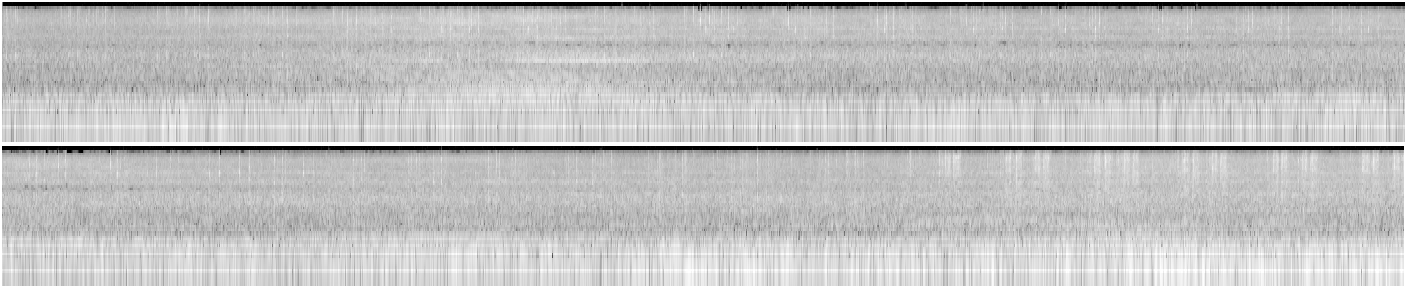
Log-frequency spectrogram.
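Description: N gauge model trains running on plastic-sleepered model track: a steady hiss and rumble of small wheels rolling over the rails. A few seconds before the end it gets louder, with a rapid run of clicks as a train passes close by.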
